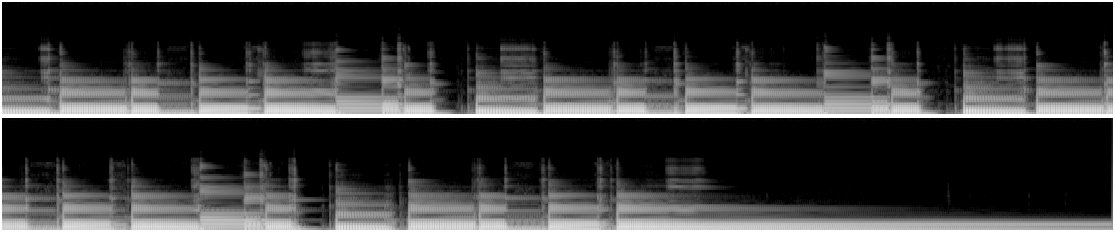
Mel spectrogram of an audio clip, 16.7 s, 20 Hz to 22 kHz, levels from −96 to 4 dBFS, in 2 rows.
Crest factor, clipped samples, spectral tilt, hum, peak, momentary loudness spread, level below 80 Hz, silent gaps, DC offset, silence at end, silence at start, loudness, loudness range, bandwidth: 14 dB; under 0.1%; -14.5 dB/octave; 60 Hz at -35 dBFS; 0 dBFS; 10 LU; -22 dBFS; none; under 0.1%; 0 s; 0 s; -16 LUFS; 2 LU; 2.9 kHz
